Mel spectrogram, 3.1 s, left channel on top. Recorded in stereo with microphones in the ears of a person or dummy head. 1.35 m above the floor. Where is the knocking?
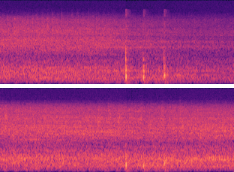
60° left (ahead or behind), 2.0 m.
